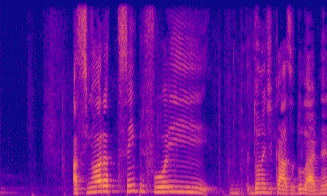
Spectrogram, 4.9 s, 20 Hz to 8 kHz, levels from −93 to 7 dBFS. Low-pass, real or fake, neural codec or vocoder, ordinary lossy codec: none; real; none; none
